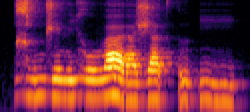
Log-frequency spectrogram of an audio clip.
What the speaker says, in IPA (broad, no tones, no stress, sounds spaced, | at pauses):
ʑ i m ʒ e ð i ɣ o β a ɾ a ʒ a t͡sʼ ɯ ʔ i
